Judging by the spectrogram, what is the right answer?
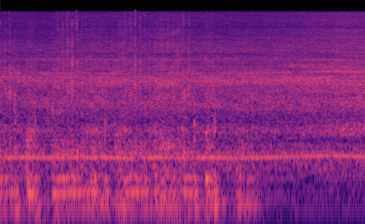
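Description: Hamilton Beach electric hand mixer running steadily, its beaters whirring through thick sweet potato pie filling in a ceramic bowl.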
